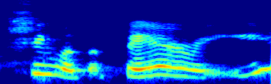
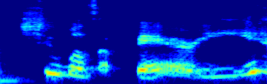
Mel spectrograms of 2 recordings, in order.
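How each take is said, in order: First: Said in the usual way. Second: Soft, whispery echo; hushed repeat. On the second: Acted. Streamer repeating a quoted line, whispery echo. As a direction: repeat it under the breath, softly.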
